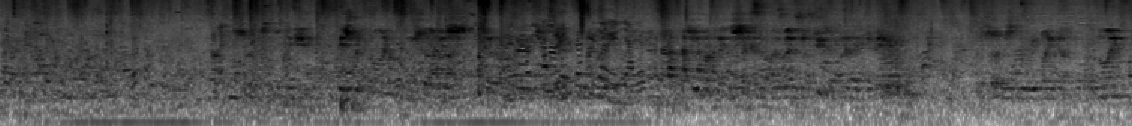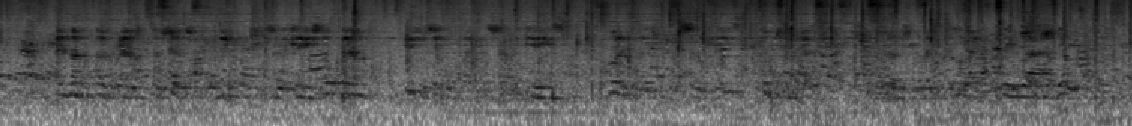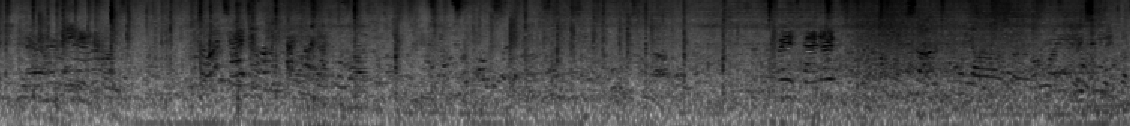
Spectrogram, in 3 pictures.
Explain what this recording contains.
Recording of walking through Bond Street Station, London including people etc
